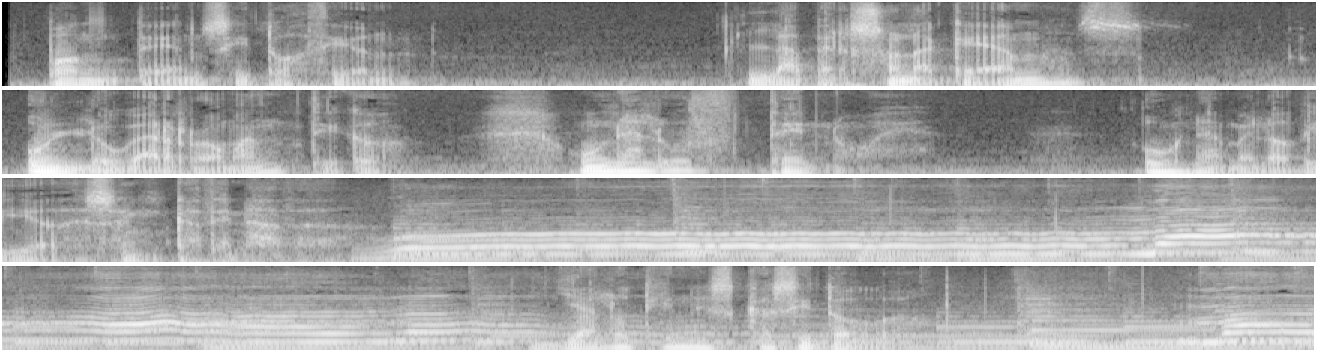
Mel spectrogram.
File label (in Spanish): Publicidad Radio voces comerciales musica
